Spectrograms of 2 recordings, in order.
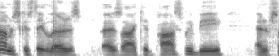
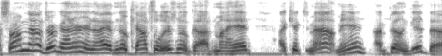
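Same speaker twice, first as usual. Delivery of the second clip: giddy bravado; 9 semitones higher than usual. Retold or imitated. Boasting about kicking God out.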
